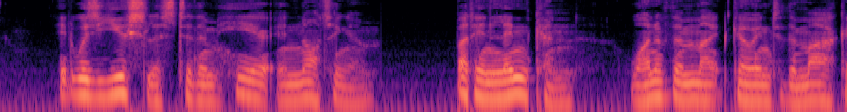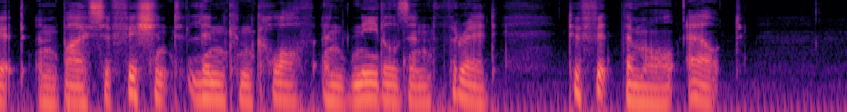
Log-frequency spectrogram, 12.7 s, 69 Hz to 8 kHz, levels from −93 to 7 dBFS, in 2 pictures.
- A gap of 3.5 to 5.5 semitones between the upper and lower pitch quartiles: No, average, 3.0 semitones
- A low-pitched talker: Yes, low, 115 Hz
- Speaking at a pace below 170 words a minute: Yes, average, 160 wpm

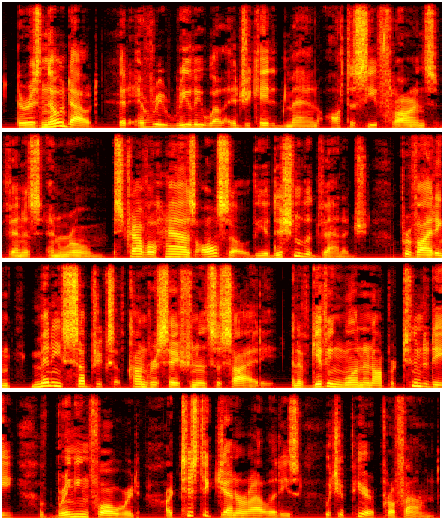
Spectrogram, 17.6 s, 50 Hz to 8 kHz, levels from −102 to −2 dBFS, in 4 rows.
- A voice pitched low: Yes, low, 130 Hz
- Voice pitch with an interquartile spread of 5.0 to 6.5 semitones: Yes, wide, 5.5 semitones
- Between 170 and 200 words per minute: No, average, 155 wpm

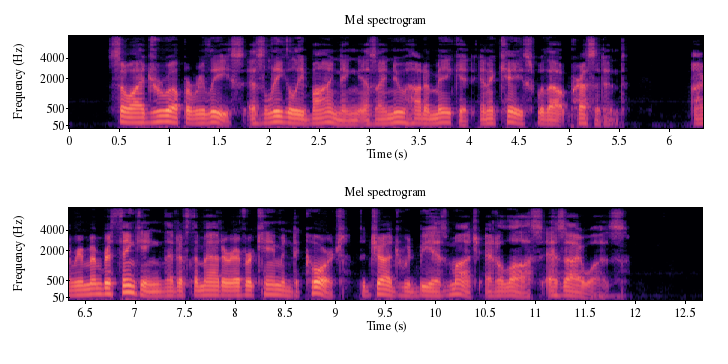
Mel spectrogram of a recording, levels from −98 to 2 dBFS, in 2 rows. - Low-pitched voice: Yes, low, 110 Hz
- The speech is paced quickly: Yes, fast, 210 wpm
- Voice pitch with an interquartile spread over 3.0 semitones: Yes, average, 3.7 semitones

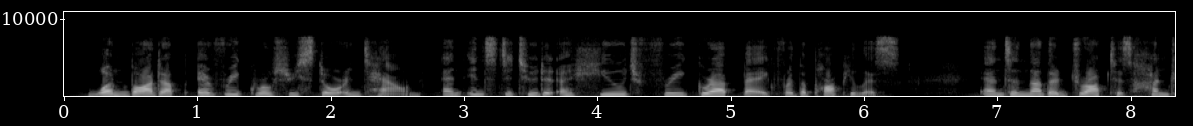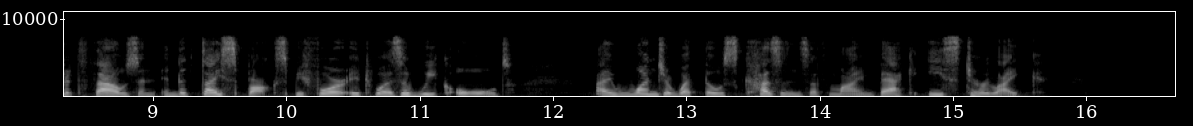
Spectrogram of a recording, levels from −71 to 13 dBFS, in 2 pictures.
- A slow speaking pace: No, average, 160 wpm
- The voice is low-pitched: No, high, 220 Hz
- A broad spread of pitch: Yes, wide, 5.7 semitones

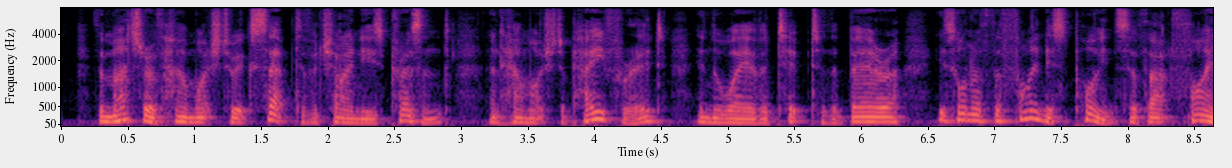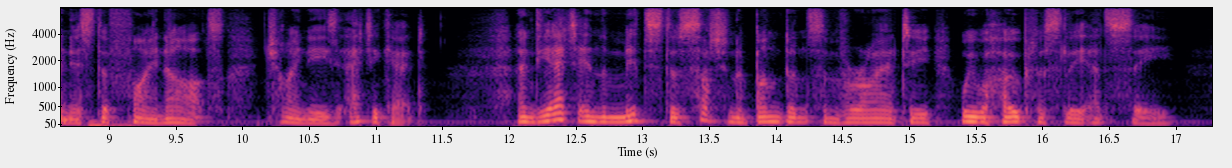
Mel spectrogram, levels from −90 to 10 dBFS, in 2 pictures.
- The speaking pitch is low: Yes, low, 115 Hz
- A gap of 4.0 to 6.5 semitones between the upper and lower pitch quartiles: No, average, 3.4 semitones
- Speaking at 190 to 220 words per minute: Yes, average, 200 wpm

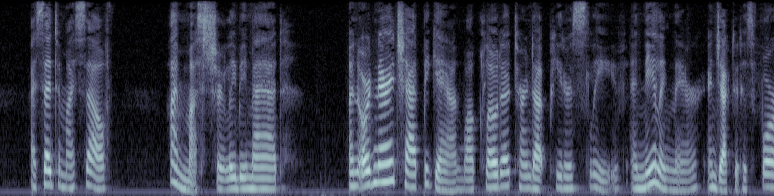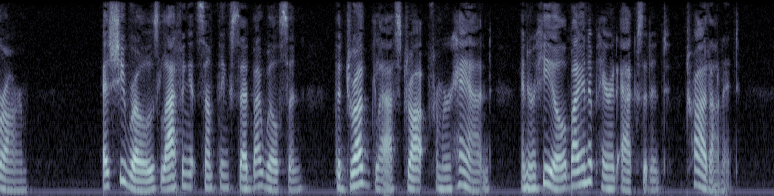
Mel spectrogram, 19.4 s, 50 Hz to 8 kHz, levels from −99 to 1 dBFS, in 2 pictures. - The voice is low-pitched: No, medium, 170 Hz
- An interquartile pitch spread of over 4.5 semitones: No, average, 3.5 semitones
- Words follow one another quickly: No, average, 160 wpm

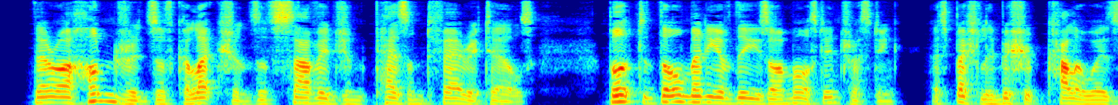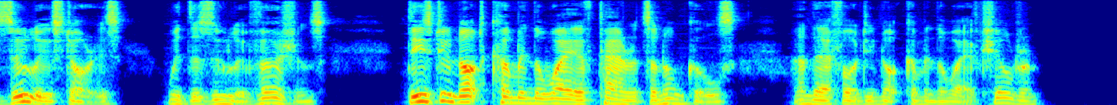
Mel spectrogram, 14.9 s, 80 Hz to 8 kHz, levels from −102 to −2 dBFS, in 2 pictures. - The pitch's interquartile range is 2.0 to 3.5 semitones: No, wide, 5.4 semitones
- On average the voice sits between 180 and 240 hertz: No, low, 125 Hz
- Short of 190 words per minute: No, average, 195 wpm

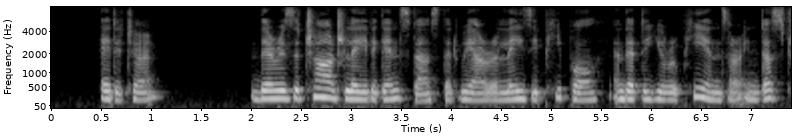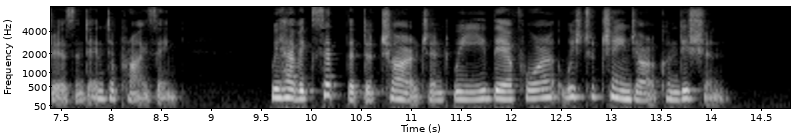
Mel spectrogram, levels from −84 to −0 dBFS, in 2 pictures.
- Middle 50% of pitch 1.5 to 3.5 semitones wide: Yes, average, 2.7 semitones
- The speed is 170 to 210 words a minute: No, average, 140 wpm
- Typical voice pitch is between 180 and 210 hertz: Yes, high, 190 Hz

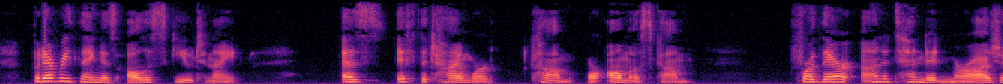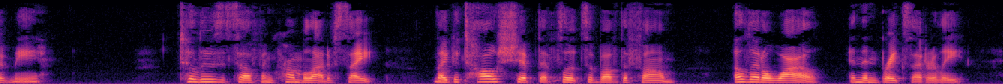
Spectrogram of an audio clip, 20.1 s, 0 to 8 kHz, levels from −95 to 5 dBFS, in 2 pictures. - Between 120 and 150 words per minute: Yes, average, 140 wpm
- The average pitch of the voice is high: Yes, high, 205 Hz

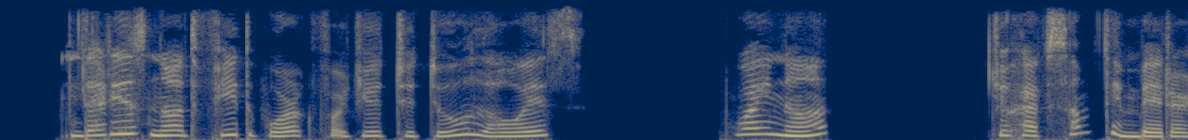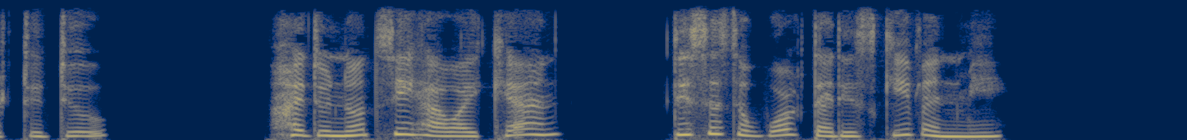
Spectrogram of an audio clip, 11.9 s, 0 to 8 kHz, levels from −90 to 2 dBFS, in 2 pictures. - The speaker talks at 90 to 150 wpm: No, average, 165 wpm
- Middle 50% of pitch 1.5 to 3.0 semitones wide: No, average, 5.0 semitones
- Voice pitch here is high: Yes, very high, 270 Hz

